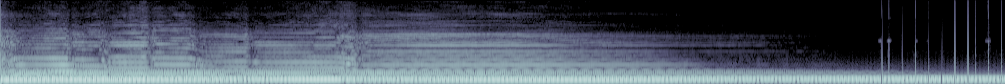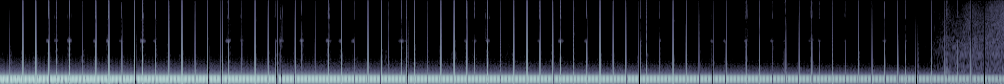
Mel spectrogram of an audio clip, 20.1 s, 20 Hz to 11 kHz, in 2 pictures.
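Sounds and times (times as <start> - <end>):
low electronic hum: 7.2 - 20.0.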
